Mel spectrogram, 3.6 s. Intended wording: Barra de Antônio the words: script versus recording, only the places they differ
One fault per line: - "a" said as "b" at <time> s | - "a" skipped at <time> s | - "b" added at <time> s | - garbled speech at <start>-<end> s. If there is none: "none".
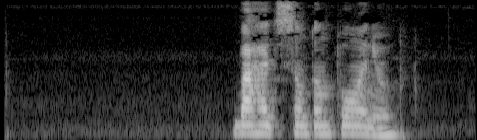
- "Santo" added at 2.1 s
